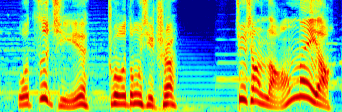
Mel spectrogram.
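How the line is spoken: Shouting. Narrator (Chinese): 他叫道

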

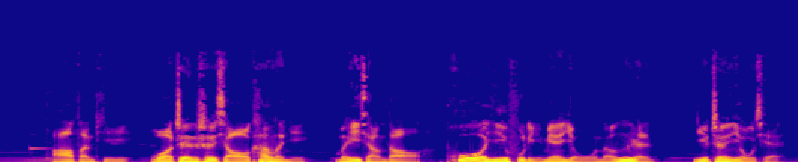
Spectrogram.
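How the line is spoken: Awkward laugh. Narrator (Chinese): 瑟里木巴依尴尬的笑了笑，说

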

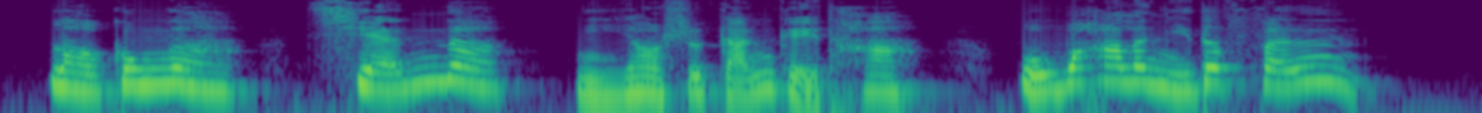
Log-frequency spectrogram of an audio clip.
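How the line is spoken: Shouting in unison. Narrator (Chinese): 异口同声的喊

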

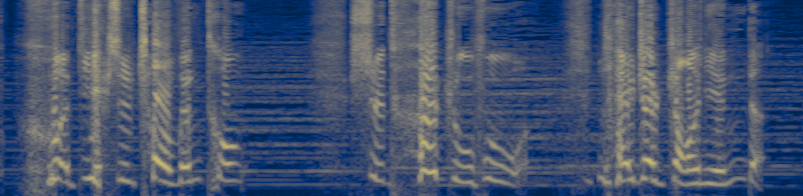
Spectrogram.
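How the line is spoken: Boy speaking while crying. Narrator (Chinese): 这少年呢，是哭着说道

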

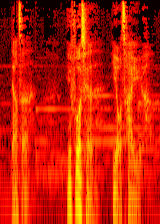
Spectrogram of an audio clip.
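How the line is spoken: Casual offhand remark. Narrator (Chinese): 赵一章……似乎是随口说了一句

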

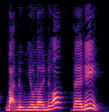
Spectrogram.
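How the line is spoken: Angry. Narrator (Vietnamese): Dương Khả Vi tức giận

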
